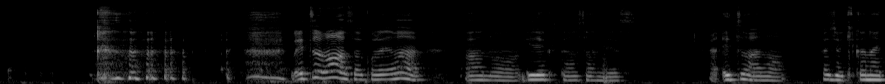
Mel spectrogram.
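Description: A young woman speaks close to a microphone with animation.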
